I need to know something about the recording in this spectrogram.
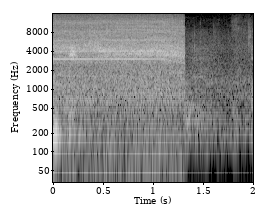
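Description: Sure-Clip electric horse clippers running, a steady high whine over a hiss, cutting off abruptly about a second and a half in.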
